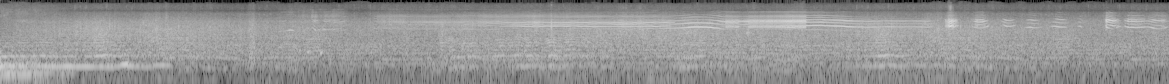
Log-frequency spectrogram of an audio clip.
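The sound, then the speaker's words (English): A dense, continuous buzzing of many worker honeybees at a hive, steady, with individual wingbeats rising and falling in pitch as bees fly in and out past. “Those are the workers. They do everything. Feed the drones, feed the queen, make the comb, gather the honey.”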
